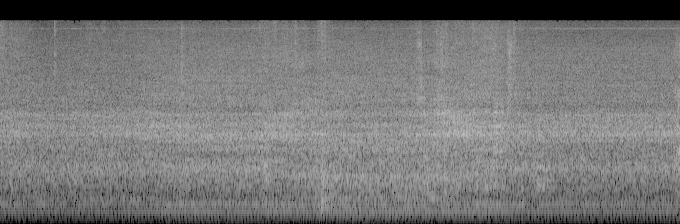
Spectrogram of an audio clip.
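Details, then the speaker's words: Old Goodman gas furnace on a no-heat call, restarted after a seized part was replaced; burner lights and runs with a steady, even rush of flame and blower, no rattles or squeals; normal furnace operation. "houston we have ignition there we go"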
